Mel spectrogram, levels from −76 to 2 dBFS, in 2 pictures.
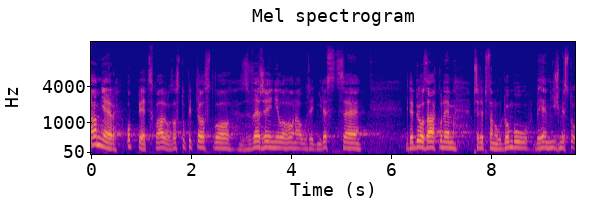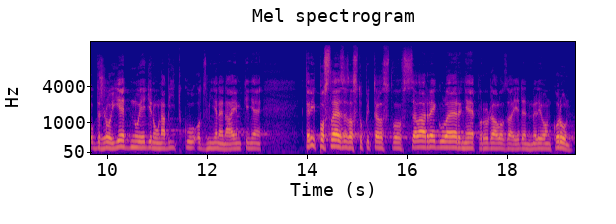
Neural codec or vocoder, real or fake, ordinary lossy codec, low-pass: none; real; AAC, 64 kbps; 14.4 kHz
